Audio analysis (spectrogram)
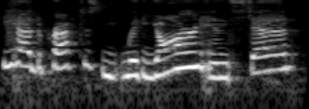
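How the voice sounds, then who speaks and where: A woman's voice: sits high, expressive, slow pace. A woman kindergarten teacher reading a storybook aloud, explaining things simply for young children.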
